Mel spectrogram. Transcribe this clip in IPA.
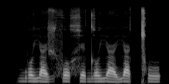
b o˦ j æ˨˩˦ ʒ f o˦ x e˦ d o˦ j æ˨˩˦ j æ˨˩˦ ǀʰ u˦

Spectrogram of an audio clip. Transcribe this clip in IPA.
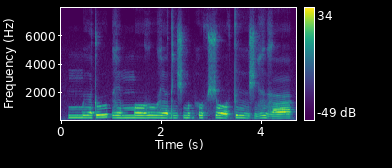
mː ɨː ə̯ t u | ɣ e mː oː ɣ uː ɣ e ə̯ d iː ʃ ŋ͡m u b h u θ ʃ oː θ t ɨː ʃ i ɣ ɨ ɣ ɐː

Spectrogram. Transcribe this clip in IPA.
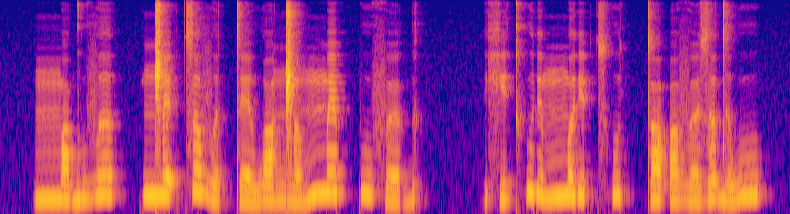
mː ɒ˨ ɡ u˨ v ə˦ | ŋ͡ǁ ɛ˦ ʔ t͡s ʌ˦ v ə˩ tː ɛ˩ w ɒ˨ ŋ͡ǁ ʌ˩ mː ɛ˥ pː u˦ f œ˩ ɡ | xʲ ɛ˩ kʰ u˦ ɾʲ ʌ˨ mː ʌ˦ ɾʲ œ˥ ʔ t͡sʰ u˦ tː ɒ˨ ʔ ɒ˨ v œ˩ z ʌ˦ d ə˨ w u˥

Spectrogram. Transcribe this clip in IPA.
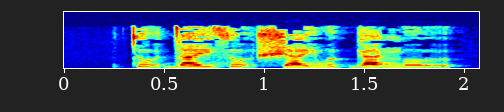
t o̰˦˨ ʊ̯ d a˦ ɪ̯ sʰ o̰˦˨ ʊ̯ ʃ a˨ ɪ̯ w ʊ˦ ʔ ɡ ä˨ ŋ o̰˦˨ ʊ̯

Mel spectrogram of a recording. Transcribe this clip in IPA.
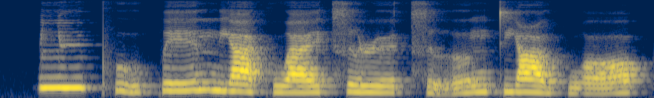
l y˥ pʰ ṵ˨˩ p e˧˥ ɪ̯ n̪ j ä˥˩ k w a˧˥ ɪ̯ t͡s ɹ̩˧ ɻ ɻ̩˧˥ t͡s ɹ̩˨˩ ɤ˥ ŋ t̪ j ɑ˥˩ ʊ̯ p w ɔ˧˥

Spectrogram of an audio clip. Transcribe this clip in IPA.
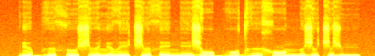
ɾʲ ɘ˦ bʱ ɘ˩ θ ɵ˩ ʃ ɘ˩ lʲ ə˨ ð e˨ t͡ʃ ɘ˦ θ e˥ ŋ e˩ ʒ ɔ˦ bʱ ɔ˨ dʱ ɘ˨ x ɔ˥ nː ə˩ ʒ ə˩ t͡ʃ ə˦ ʒ y˨

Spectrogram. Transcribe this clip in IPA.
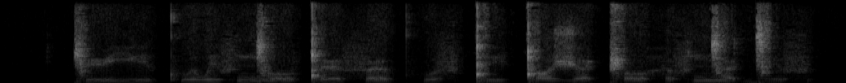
ǀ y j i kʷʼ e w i f ŋ͡ǀ o ǃ ø f œ kʷʰ œ f ǃ i ǃ ɔ ʒ œ ǁ o h ə f ŋ͡ǀ œ ɡ͡ǀ ɪ f

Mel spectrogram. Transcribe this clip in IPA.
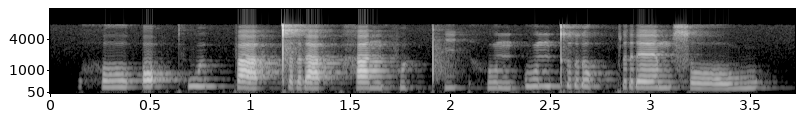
h oː˧ ʔ ɔ˥˩ ʔ kʰ w ɯ˥˩ k̚ p aː˨˩ p̚ t r a˨˩ p̚ h a˧ n f ɯ˨˩ k̚ pʰ i˨˩ ʔ h u˧ n ʔ u˥˩ n t r o˥˩ k̚ p r ɛː˧ m s oː˩˦ w

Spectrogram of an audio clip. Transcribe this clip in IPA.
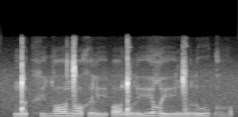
ŋ͡ǃ ɵ k x y ʎ ɔː ŋ͡ǀ ɔ x ɵ l yː ʔ ɔ ŋ͡ǃ u l yː ʁ yː ŋ͡ǀ u l uː ɡ ɔ̤

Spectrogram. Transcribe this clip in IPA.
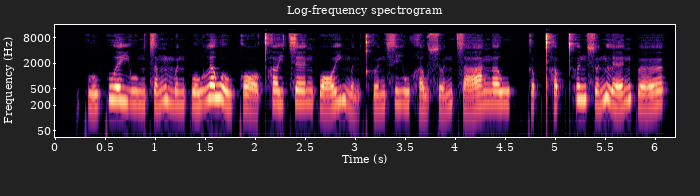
kʷ ɐ˨˧ w kʷ ɛː˥ j uː˨ ŋ t͡s ɐ˨˥ ŋ m ɵ˨ n p o˨˧ w l ɐ˥ w o˨ w k ɔː˨˩ t̪ʰ ɐ˧ j t͡s ɛː˧ ŋ p ɔː˨˥ j ŋ ɵ˨˩ n kʰ ɵ˨˧ n s iː˧ w h ɐ˨ w s ɵ˨˥ n t͡s aː˨˥ ŋ ɐ˥ w | k ɐ˨ p̚ t̪ʰ ɐ˨ p̚ t̪ʰ ɵ˥ n s ɵ˨˥ n l ɛː˨˥ ŋ p œː˨˧

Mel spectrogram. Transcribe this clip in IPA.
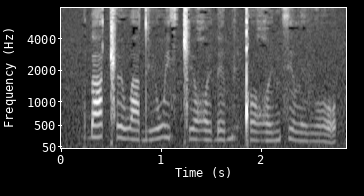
ɗ a ǁ ø w a d y w y sʲ ǀ y ʁ y ɗ ɪ b y ǃ o ʁ y ŋ sʲ o l ɪ v o

